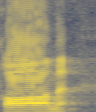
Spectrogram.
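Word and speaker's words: قام: Jadi qoma yaquumu qama ingat qoma ya bukan titik dan qoma panjang bacanya qoma.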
